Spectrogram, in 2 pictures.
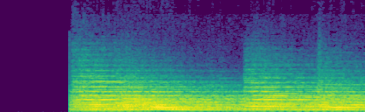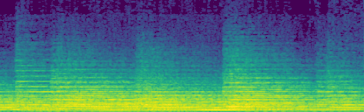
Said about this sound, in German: Die Glocke klang anders als sonst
